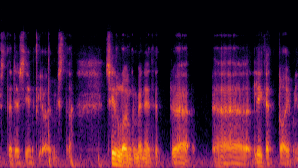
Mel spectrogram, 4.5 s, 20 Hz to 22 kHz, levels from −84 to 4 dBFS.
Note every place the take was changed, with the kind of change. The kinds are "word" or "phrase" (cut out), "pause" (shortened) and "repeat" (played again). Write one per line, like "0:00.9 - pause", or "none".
0:02.0 - word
